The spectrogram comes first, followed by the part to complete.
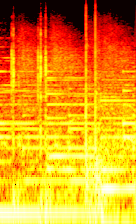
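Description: Fireworks going off over piano music: a handful of sharp bangs and cracks, two of them close together about a second and a half in.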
